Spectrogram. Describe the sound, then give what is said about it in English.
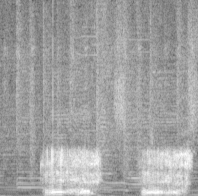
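A person makes two loud, rough, grunting bursts in imitation of a rhino, each lasting about half a second, separated by a short pause, with a raspy, breathy low-pitched tone. “And make a rhino noise before you leave.”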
